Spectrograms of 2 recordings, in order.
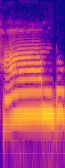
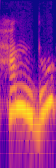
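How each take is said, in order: First: The first vowel is drawn out long. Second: The first vowel is short. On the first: The speaker calls it wrong. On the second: The speaker calls it right.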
